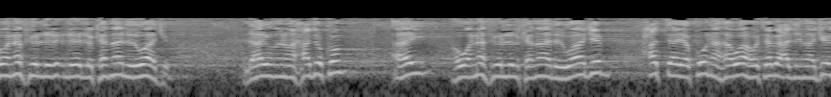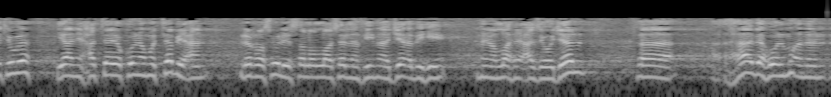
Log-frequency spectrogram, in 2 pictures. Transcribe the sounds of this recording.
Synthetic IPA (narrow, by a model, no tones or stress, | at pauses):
hʊwanafjɪlkamaːlɪlwaːd͡ʒɪb̚ | lajʊʔmɪnuʔaħad̪ʊkʊm | ʔaj | hʊwanafjʊlɪlkamaːlɪlwaːd͡ʒɪb | ħat̪ːajakuːnɦawaːhʊt̪abaʕanlɪmad͡ʒɪʔt̪ʊbɪh | jaʕniħat̪ːajakuːnamʊt̪ːabɪʕan | lɪrˤːɑsuːlhsˤɑlːɑlˤːɑːwjsalːamfiːmad͡ʒaːʔabɪhɪ | mɪnɑlˤːɑːhɪʕazːawad͡ʒal | fa | haːðaɦʊwalmʊʔmɪn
